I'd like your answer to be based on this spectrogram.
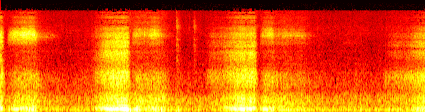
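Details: Scrappy, a dog, sleeping: low rattling snores with hissy exhalations, about three cycles in eight seconds; ordinary snoring.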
